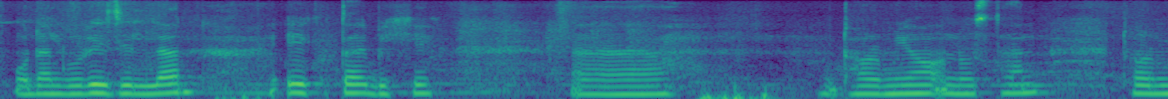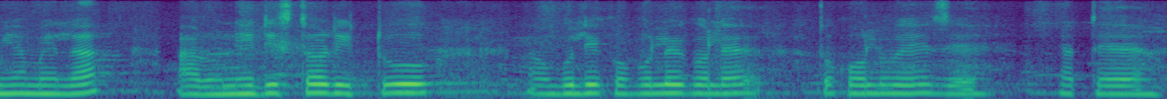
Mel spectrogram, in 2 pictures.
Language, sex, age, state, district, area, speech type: Assamese, female, 30-45, Assam, Udalguri, rural, spontaneous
